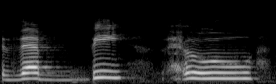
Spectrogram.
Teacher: ہا میں ہمز ہے، ہا میں رخاوا ہے، تو ہا کی پہلی آواز جاری کریں اور پھر ہا کی لفظ کو ادا کریں۔ ہونا نا شارٹ،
